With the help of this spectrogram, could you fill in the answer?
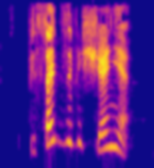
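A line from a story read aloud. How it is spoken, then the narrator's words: Shrieked. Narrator (Russian): взвизгнула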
